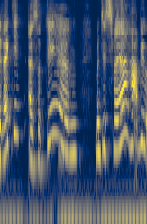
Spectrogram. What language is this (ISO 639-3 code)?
dan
